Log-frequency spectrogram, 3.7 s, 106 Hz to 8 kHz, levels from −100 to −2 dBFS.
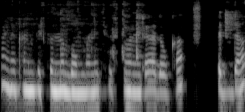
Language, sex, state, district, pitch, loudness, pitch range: Telugu, female, Telangana, Nalgonda, 245 Hz, -32 LUFS, 230-255 Hz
